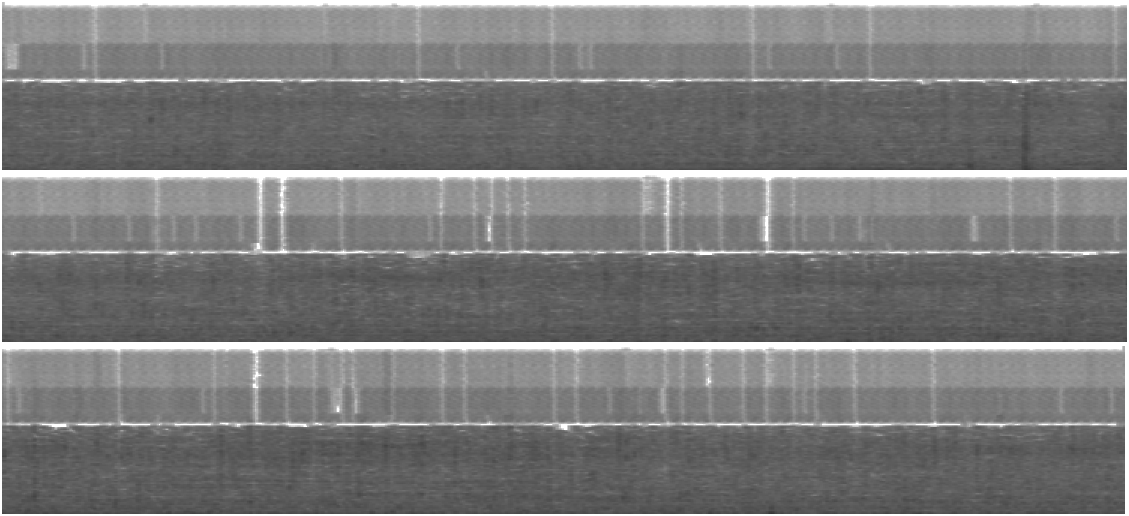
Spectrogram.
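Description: Steady rain falling, a continuous even hiss, with one brief tap about eight seconds in.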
